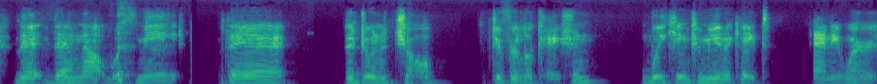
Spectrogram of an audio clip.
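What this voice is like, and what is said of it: Put-on different accent. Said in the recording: “I'm talking in a different accent.”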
